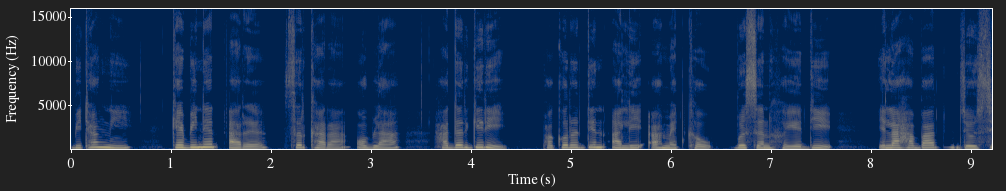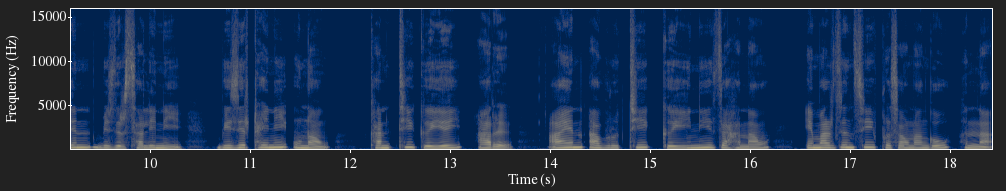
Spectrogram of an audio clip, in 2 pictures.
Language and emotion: Bodo, neutral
